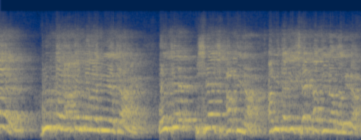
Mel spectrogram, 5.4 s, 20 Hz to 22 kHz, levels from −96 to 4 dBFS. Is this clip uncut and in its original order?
yes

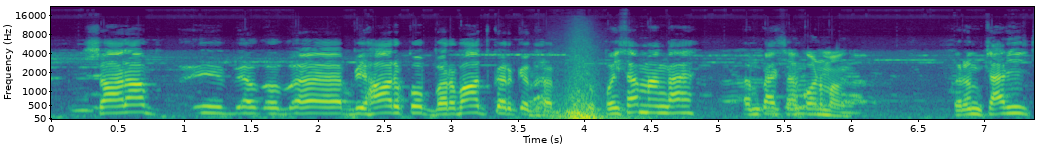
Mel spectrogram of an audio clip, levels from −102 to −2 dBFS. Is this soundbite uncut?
no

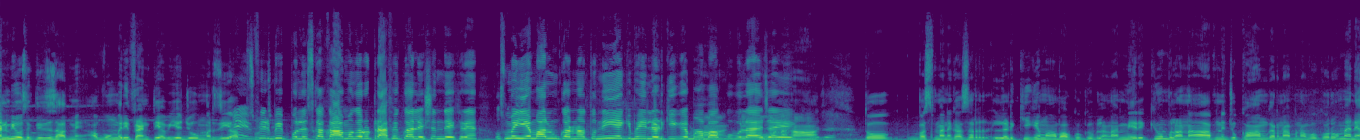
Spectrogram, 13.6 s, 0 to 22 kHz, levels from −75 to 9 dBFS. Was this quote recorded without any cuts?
yes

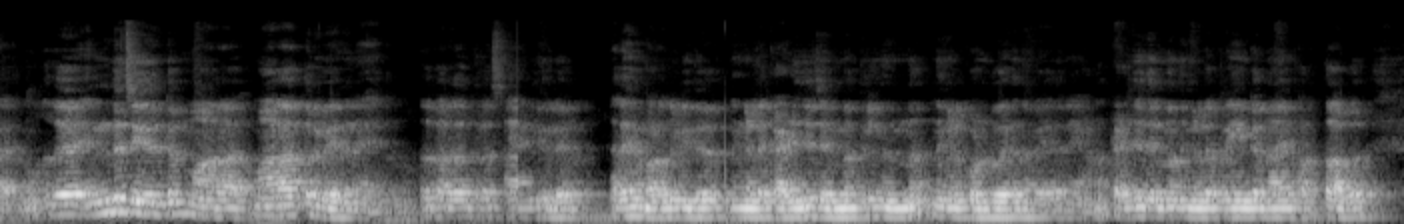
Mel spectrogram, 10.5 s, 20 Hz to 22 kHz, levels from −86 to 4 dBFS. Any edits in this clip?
yes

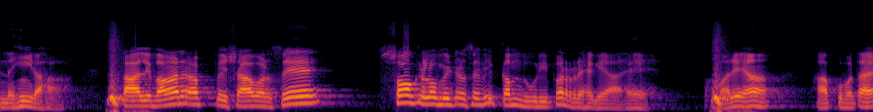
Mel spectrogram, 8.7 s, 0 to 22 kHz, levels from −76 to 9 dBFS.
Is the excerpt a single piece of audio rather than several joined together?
no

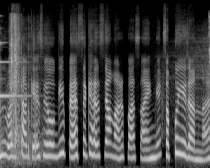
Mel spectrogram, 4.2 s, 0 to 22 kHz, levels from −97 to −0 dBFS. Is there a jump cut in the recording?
yes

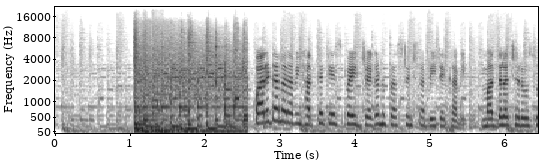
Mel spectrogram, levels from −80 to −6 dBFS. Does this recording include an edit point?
yes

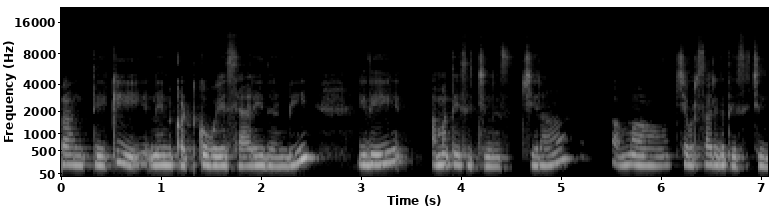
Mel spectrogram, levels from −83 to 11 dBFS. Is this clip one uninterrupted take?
yes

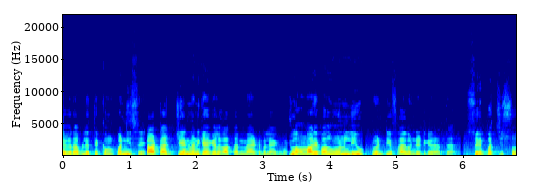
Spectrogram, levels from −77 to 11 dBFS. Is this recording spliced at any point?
yes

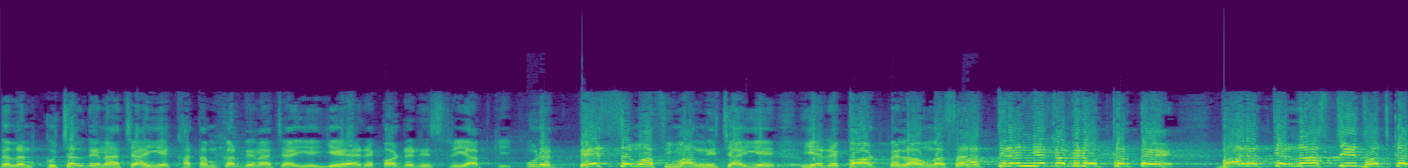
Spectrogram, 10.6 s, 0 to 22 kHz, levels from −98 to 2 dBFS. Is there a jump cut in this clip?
yes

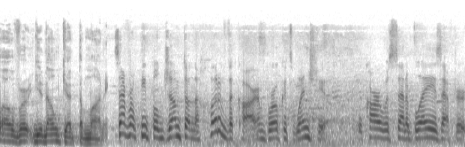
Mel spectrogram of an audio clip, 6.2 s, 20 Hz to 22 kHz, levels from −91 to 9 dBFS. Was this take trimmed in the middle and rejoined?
yes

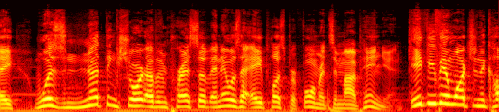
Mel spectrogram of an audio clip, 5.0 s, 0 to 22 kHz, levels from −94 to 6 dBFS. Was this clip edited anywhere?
no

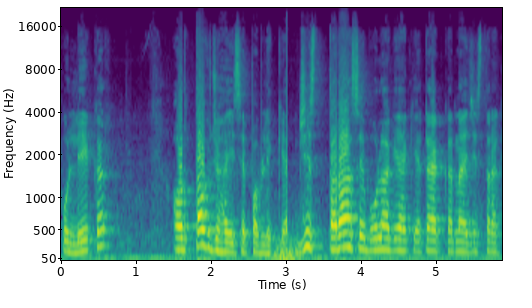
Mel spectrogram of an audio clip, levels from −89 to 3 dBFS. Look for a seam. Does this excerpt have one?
yes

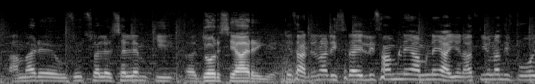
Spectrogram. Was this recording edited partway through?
yes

